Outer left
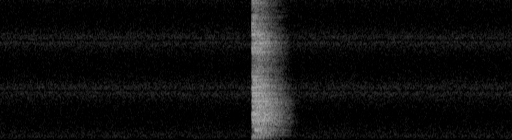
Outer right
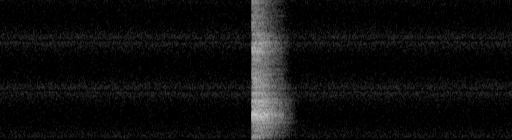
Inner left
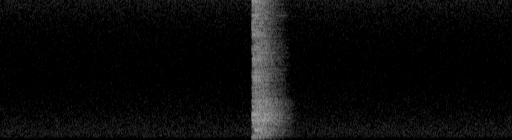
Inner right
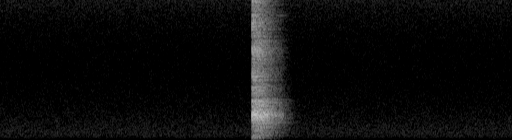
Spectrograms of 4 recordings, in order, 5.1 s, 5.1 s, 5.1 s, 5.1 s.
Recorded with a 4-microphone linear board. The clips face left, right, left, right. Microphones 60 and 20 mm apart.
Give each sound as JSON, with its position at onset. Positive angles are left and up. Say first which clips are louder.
{"t": 2.5, "sound": "a clap", "louder": "outer right 6 dB, inner right 7 dB", "side_deg": -60, "distance_m": 6.0}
